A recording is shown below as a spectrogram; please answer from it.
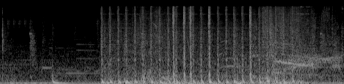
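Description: Rapid, loud automatic fire from a DLC weapon in the video game Call of Duty WW2, a dense close burst of shots after a brief quieter lead-in.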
